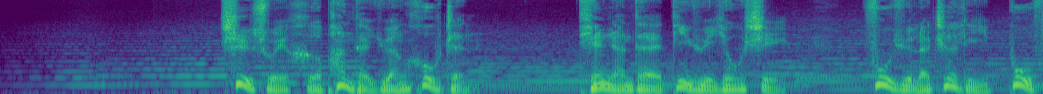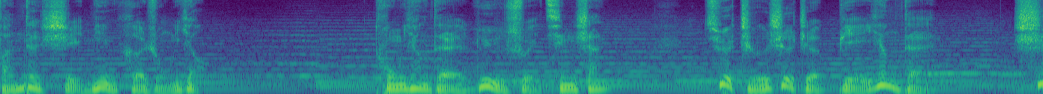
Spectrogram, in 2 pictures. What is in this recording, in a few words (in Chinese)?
男 专题 红色经典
